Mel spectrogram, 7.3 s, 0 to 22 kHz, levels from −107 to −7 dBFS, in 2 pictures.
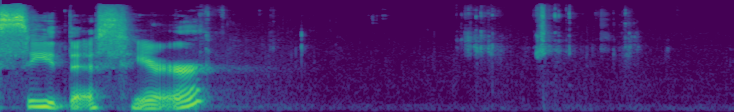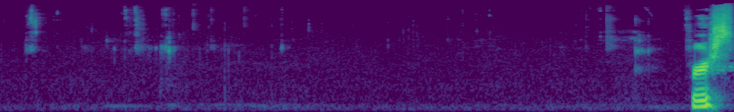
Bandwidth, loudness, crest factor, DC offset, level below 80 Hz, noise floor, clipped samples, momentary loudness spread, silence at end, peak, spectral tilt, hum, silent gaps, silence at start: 18 kHz; -28 LUFS; 24 dB; under 0.1%; -82 dBFS; -86 dBFS; under 0.1%; 23 LU; 0 s; -10 dBFS; -2.5 dB/octave; none; none; 0 s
